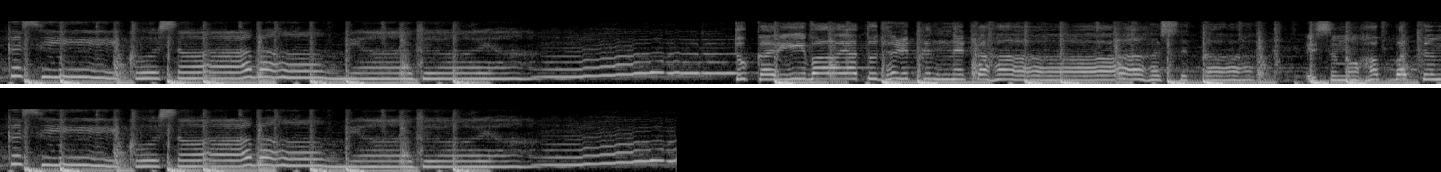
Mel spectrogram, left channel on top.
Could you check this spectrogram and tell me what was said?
किसी को साबाम याद आया। तू करीब आया तो धड़कन ने कहा हंसता, इस मोहब्बत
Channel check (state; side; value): drops out; right; at 6.8 s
